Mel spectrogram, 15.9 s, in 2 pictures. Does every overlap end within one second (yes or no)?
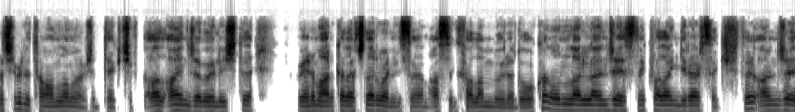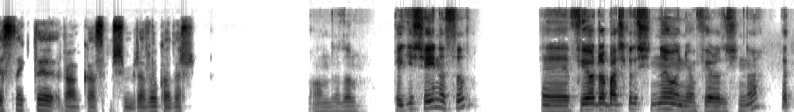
yes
